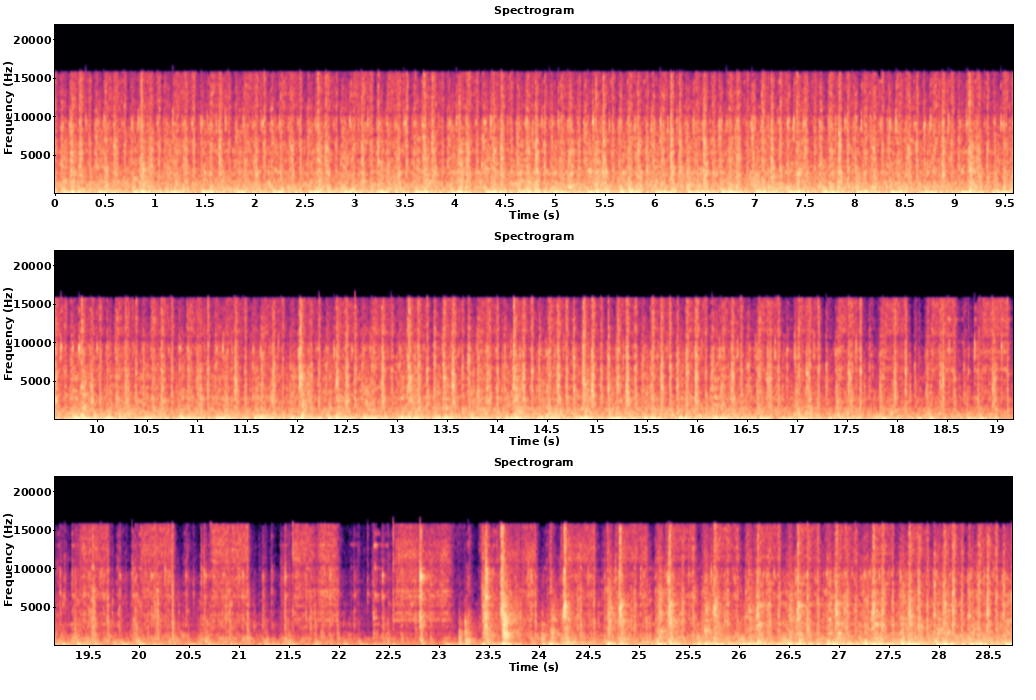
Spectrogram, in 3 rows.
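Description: Rumley OilPull 16-30 H two-cylinder kerosene tractor engine running with a rapid, even firing beat, on its first run after the magneto was retimed. About two-thirds of the way through it drops off for a few seconds, with a couple of sharp bangs, then picks back up to full beat.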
